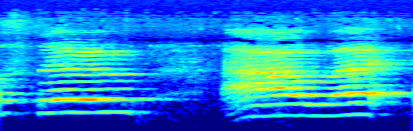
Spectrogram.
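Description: A young child singing two drawn-out notes with a short pause between them.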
